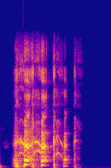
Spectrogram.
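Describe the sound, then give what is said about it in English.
A hoarse fit of coughing after breathing out a cloud of weed smoke: one long rasping burst followed by three quick, shorter coughs that taper off, with no talking around them. “I think that cough was real.”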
